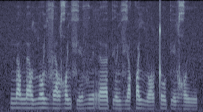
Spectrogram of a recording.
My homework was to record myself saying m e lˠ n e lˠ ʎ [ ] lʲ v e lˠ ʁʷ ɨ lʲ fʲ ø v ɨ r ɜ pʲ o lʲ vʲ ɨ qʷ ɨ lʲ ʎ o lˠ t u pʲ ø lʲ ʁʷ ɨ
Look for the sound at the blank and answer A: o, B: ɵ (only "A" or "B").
A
